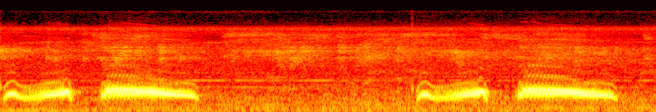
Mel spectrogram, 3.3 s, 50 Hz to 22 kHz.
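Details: Lure call of a spotted dove in the 'kuk 1' style, meant to stimulate and train other doves: two quick phrases of a short wavering coo and then a drawn-out mellow coo, less than two seconds apart.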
